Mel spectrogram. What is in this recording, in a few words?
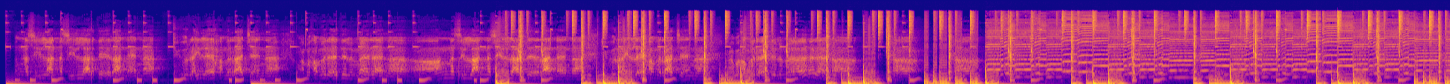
My Tone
